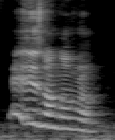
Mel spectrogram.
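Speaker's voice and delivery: high, loud mock disbelief; incredulous reaction. Onlooker hearing a friend's fake accent, loudly incredulous. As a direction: exclaim it loudly, imitating a baffled onlooker.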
